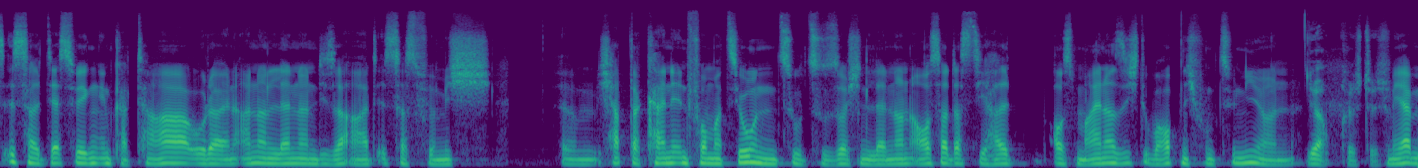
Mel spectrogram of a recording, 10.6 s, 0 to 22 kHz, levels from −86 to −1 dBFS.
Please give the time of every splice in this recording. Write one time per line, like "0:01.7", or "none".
0:03.8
